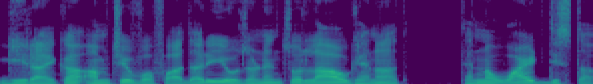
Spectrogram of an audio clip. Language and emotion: Goan Konkani, sad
